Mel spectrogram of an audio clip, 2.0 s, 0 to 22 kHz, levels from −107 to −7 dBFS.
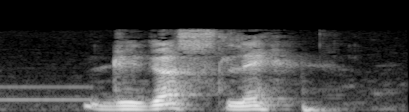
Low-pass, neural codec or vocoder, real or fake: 7.2 kHz; none; real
